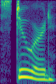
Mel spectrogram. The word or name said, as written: steward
